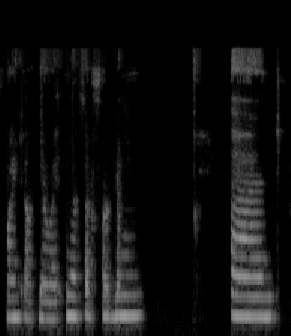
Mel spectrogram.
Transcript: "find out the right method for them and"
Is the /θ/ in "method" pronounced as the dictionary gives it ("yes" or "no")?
no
